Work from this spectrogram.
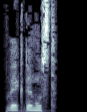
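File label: "weggemußt", German; adjectives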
